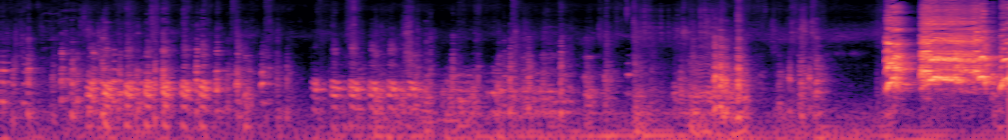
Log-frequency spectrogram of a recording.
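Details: Ayam Ketawa chickens, a flock feeding together in a coop, giving a run of short repeated clucking notes at a busy, uneven pace, with scratching and pecking noises, then a burst of loud broadband rustling at the end.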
